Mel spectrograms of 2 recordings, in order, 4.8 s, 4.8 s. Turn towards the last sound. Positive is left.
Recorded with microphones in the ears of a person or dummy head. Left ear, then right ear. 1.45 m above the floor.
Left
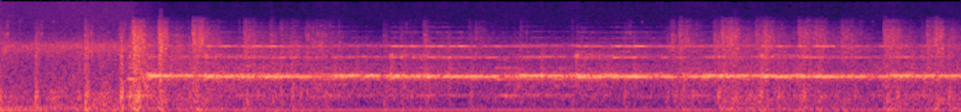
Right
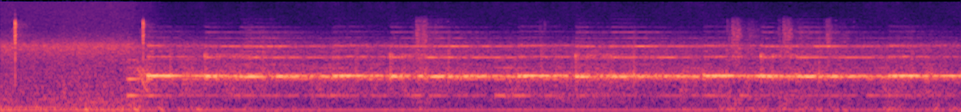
turn(degrees=-30)  # may be behind; listen again after turning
